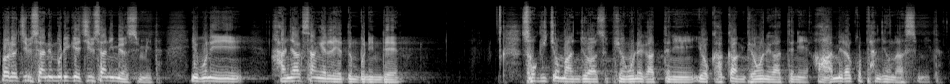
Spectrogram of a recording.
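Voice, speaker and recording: A man's voice: medium pitch, fast talker. A male pastor preaching a sermon with emphatic storytelling, in a church sanctuary. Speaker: senior pastor. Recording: long reverb of church sanctuary.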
